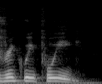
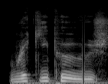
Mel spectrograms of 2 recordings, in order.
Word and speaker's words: Riqui Puig: Also, why does everybody keep saying Ricky Puig? I swear that's not how you say his name. Ricky Puig. There's no way. The Spanish name, Riqui. It's Riqui. Riqui. Riqui. And his last name's Puig. Puig. Riqui Puig.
